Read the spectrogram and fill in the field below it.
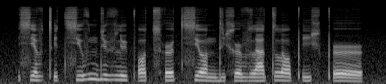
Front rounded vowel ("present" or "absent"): present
